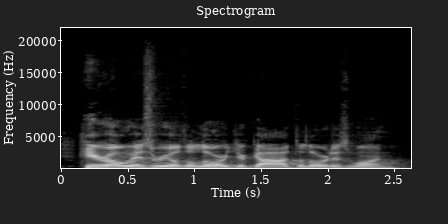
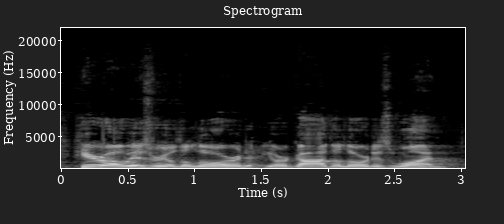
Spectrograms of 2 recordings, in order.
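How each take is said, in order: No difference in how they are said.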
